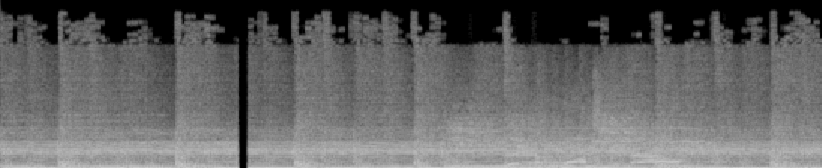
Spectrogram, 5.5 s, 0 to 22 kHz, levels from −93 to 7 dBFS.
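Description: At 1.58 s a digital broadcast dropout occurs: the receiver stopped getting usable frames and muted until valid ones returned at 1.66 s. The sound fades out over 8 ms, leaving a 64 ms hole, which points to two lost frames.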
